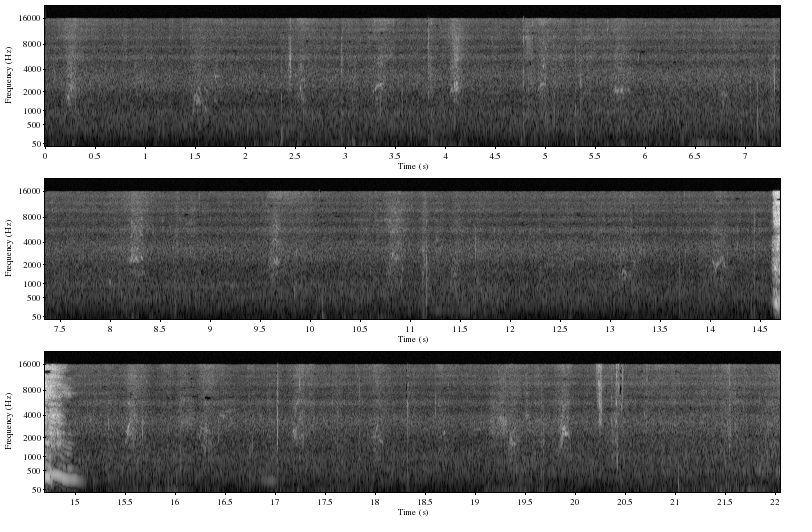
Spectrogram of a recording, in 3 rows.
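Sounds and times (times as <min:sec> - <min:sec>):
river running over rocks: 0:00.0 - 0:22.0.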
